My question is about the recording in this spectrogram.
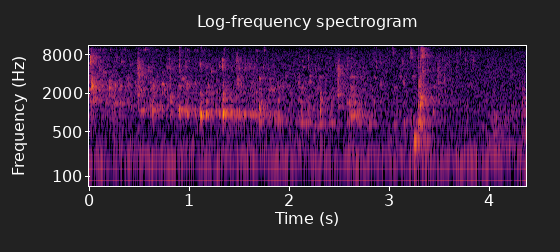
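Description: Water pouring from a filter pitcher into a glass measuring cup: a faint trickling stream with a wavering pitch as the cup fills, easing off past the middle.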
